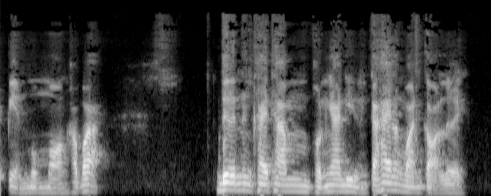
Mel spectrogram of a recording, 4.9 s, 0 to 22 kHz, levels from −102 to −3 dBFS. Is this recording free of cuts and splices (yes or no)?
yes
